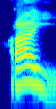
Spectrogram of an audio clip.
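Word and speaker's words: 来: Hai, selain itu ada dibacanya rai ya, kanji ini rai.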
